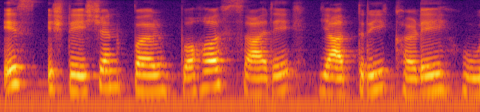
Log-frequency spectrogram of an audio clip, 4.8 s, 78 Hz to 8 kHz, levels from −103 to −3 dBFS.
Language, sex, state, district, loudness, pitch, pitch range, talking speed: Hindi, female, Madhya Pradesh, Katni, -18 LUFS, 180 Hz, 165-195 Hz, 100 wpm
